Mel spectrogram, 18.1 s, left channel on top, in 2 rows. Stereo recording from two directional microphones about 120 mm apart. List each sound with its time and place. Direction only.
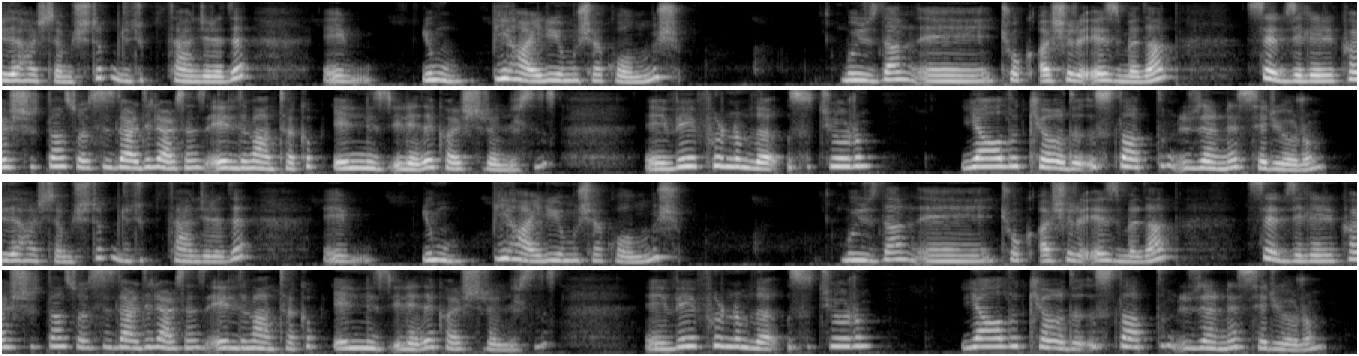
0.0 s speech: 30° left (ahead or behind)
